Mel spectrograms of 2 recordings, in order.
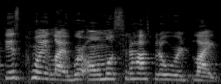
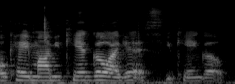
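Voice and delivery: resigned quiet; 4 semitones lower, 8 dB quieter than usual. Retold or imitated. Giving in, mom stays behind.

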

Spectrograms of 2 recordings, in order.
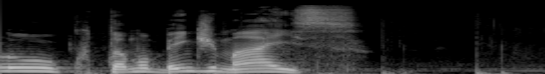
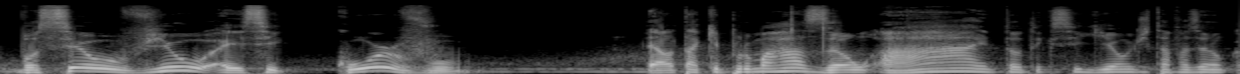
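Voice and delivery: ordinary delivery

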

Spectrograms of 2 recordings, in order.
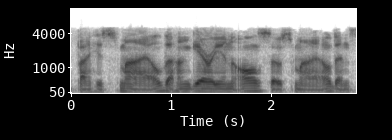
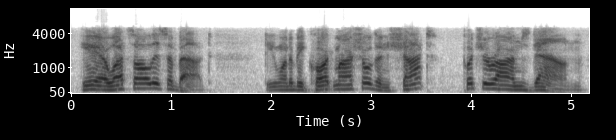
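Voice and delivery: much higher, louder command, fast then slowing on the order; 9 semitones higher, 6 dB louder than usual. A narrator's reading. Sergeant steps between Gregor and Uryupin, loud command. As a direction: bellow them apart with authority. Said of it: "the sergeant commanded".

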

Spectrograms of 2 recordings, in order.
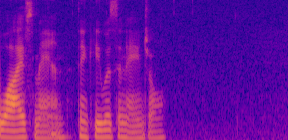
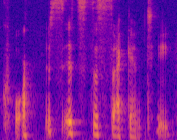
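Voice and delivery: ordinary talk

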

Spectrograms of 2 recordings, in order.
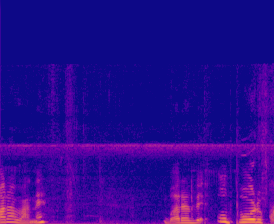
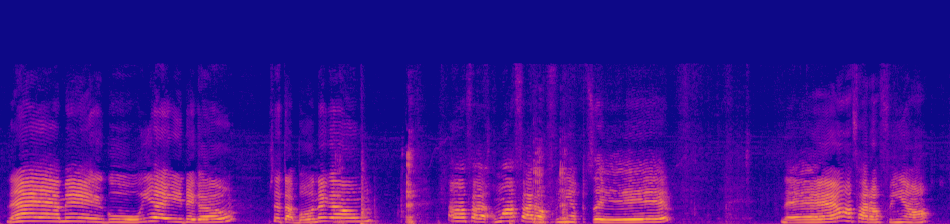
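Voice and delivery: excited pet talk; 3 semitones higher, 6 dB louder than usual. Real, not acted. Farmer gushing loudly at the pig while feeding it. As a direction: gush over the pig as you feed it.

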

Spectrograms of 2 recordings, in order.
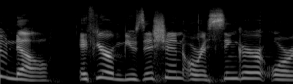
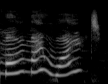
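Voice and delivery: put-on much higher, squeaky little-kid voice; high squeaky kid asking her mother; childish whine; 7 dB louder than usual. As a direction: play a clueless small child asking mom. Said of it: "I was like".

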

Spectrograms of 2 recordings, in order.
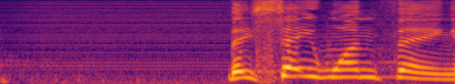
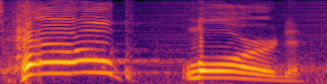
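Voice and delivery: pleading cry; 2 semitones higher than usual. Acted. Reading a psalm's cry for help.

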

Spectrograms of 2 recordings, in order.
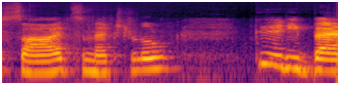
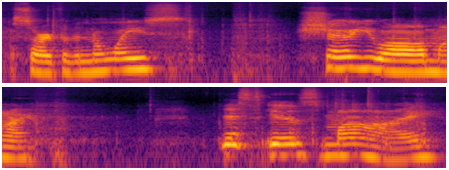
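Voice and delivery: usual speaking voice

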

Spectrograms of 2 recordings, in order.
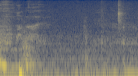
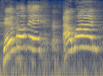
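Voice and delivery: gloating; 10 semitones higher, 3 dB louder than usual. Real, not acted. Gloating victory.

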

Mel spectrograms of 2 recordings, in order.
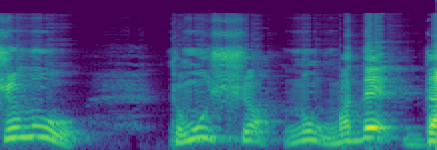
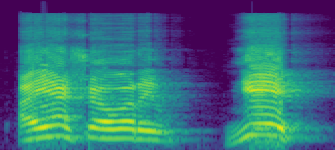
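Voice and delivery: loud scolding; 7 semitones higher, 12 dB louder than usual. Real, not acted. Scolding the audience.

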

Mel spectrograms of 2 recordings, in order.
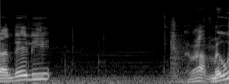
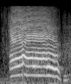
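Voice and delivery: sudden high, loud jump-scare scream; terrified scream; 13 dB louder than usual. Real, not acted. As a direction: scream from a real fright. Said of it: "No puedo gritar". (grito de susto real, agudo y fuerte)

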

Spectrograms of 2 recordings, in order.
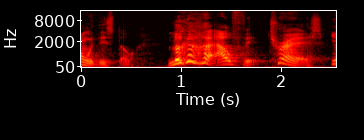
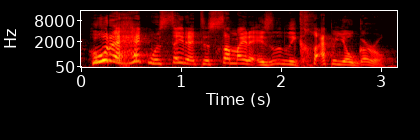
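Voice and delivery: ordinary talk

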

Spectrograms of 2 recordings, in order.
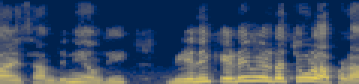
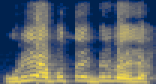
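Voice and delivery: calling over; 7 semitones higher, 6 dB louder than usual. Acted. Mother calls daughter-in-law over.

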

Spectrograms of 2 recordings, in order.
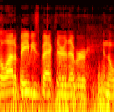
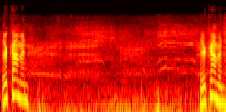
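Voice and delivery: talking to a dog; 2 semitones higher, 4 dB quieter than usual. Real, not acted. Telling dog sheep come.

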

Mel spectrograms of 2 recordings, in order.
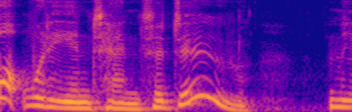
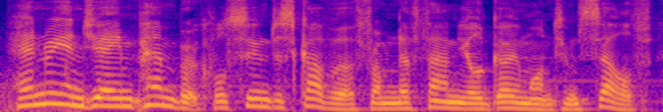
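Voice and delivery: ominous cliffhanger narration; dramatic narrator; 3 semitones lower, 4 dB louder than usual. A narrator's reading. Narrator closing the episode on a cliffhanger, ominous. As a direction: leave the listeners hanging on the question.

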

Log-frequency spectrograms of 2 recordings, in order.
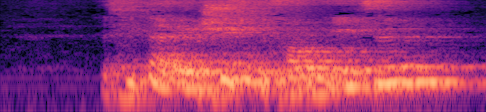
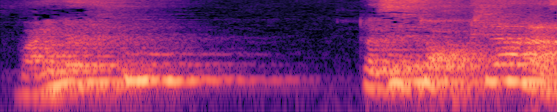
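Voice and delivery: a lightly voiced fox, a touch higher and certain; the fox settles it with a raised voice; sure fox; 7 semitones higher than usual. Fox tells the animals: confident, slightly high. Fox declares his view.

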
